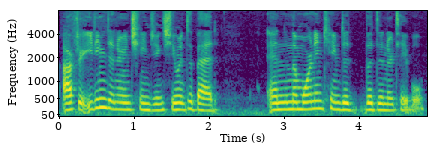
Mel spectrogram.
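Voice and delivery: usual speaking voice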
